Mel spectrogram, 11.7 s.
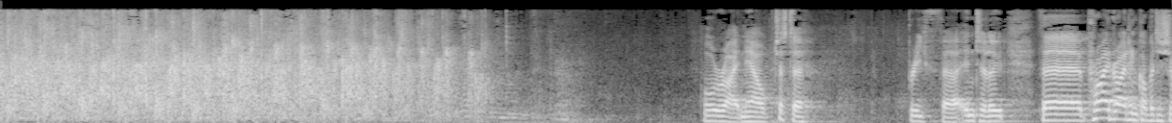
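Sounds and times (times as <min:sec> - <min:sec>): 
applause: 0:00.0 - 0:05.1
speech: 0:07.3 - 0:08.2, 0:09.1 - 0:11.7.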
